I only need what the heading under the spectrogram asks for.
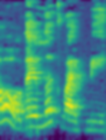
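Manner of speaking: normal talking voice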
